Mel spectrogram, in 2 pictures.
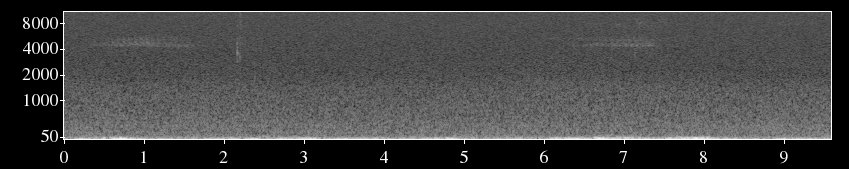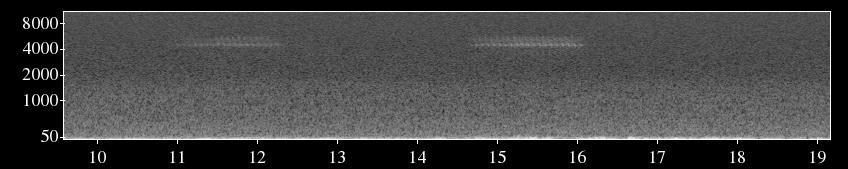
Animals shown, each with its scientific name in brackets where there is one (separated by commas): Dark-eyed Junco (Junco hyemalis)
